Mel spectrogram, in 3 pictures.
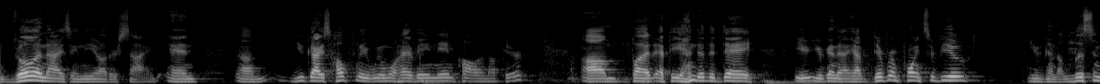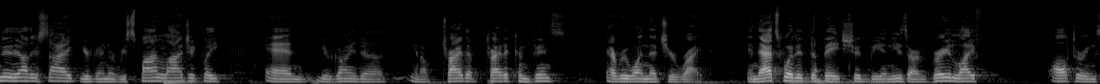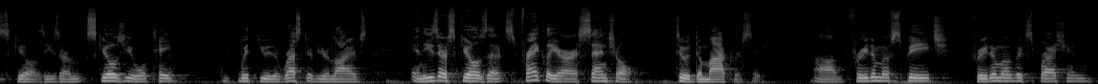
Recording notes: The City Club of Cleveland has hosted the annual High School Debate Championship. Not only for the judges and the audience in the room. Also for our radio and television audiences.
